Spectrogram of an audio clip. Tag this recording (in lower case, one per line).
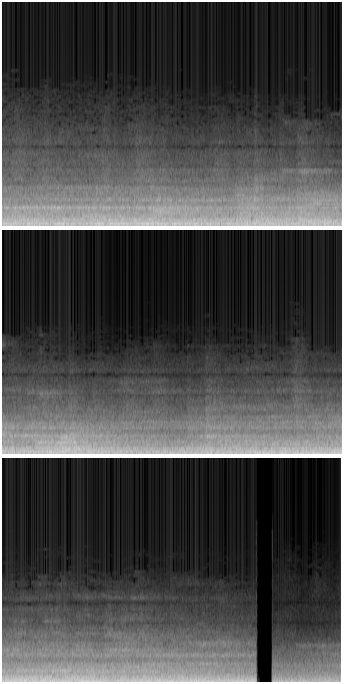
speech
